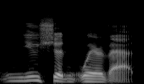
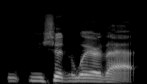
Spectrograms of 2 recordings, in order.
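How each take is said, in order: First: The stress is on "you". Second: The stress is on "that".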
